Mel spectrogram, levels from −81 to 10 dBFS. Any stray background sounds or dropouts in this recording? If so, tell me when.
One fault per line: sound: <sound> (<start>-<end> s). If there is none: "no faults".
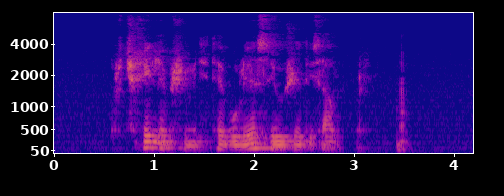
sound: dropout (2.9-3.0 s)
